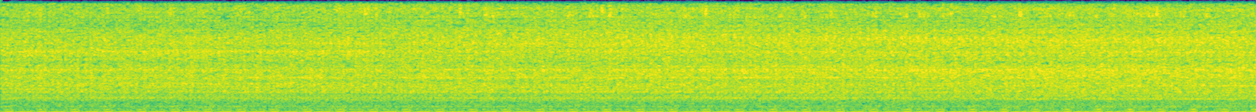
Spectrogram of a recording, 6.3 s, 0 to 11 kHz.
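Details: 5.7-litre TBI V8 idling louder than normal, a steady low rumble with rapid puffing pulses from an exhaust leak somewhere in the engine compartment, interior engine cover removed.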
